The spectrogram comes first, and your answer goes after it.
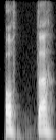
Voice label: "åtta", Norwegian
